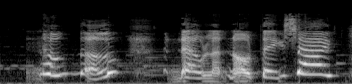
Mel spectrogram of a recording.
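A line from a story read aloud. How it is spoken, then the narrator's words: Choked-up sobbing voice. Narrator (Vietnamese): Vãn Lục nằm ở bên giường nghẹn ngào nói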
